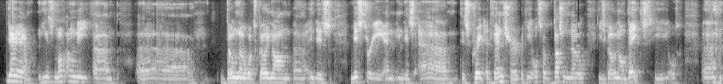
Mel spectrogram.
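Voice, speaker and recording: Very slow and fairly even in intonation, a man speaks at a fairly high pitch, with audible room echo around him. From Europe. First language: not English. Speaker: podcast panelist. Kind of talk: casual chat. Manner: halting, many fillers.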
